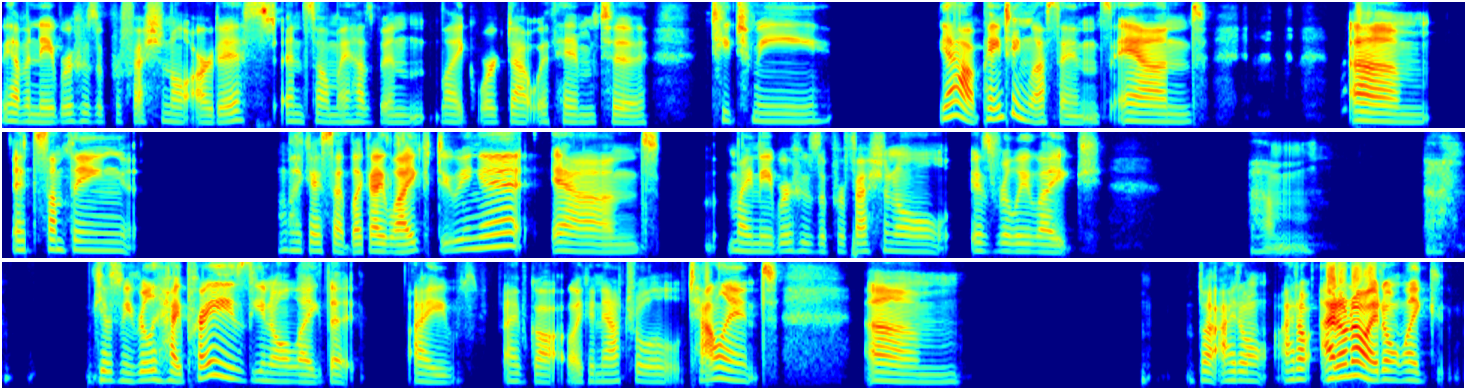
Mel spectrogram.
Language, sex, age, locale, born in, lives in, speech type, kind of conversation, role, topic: English, female, 35-39, en-US, United States, United States, conversation, advice, user, How do I decide whether to follow my passion or prioritize financial stability?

